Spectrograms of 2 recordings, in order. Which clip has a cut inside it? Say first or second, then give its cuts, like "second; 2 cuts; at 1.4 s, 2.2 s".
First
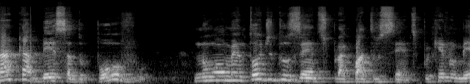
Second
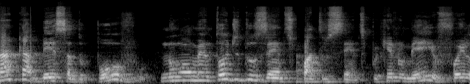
second; 2 cuts; at 1.6 s, 3.0 s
